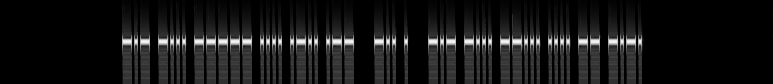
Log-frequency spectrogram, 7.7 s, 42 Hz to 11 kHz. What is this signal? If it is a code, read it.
Morse code, heard as a keyed tone, about 40 wpm, 700 Hz. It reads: KB0HLW DE KB7HMC
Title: USA Callsign DE Callsign - 6 Characters - 40wpm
